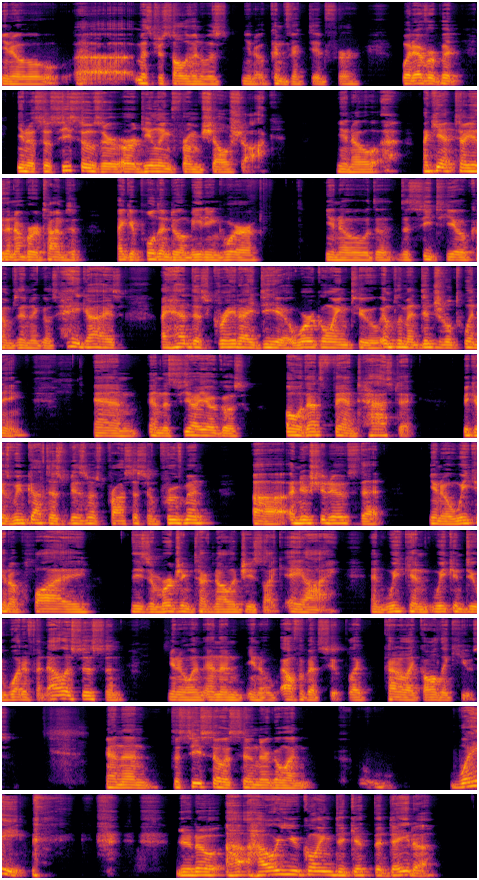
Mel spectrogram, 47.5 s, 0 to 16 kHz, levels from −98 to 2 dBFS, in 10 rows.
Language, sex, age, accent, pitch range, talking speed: English, male, 30-49, American, 110-135 Hz, 170 wpm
